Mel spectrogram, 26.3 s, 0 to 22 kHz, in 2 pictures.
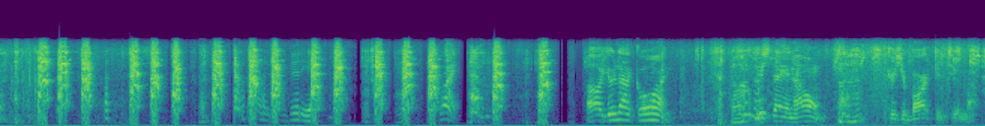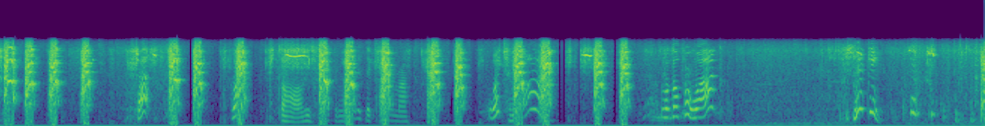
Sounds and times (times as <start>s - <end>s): Bark: 0.5s - 7.4s, 13.2s - 14.5s, 15.4s - 16.5s, 17.4s - 21.6s.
